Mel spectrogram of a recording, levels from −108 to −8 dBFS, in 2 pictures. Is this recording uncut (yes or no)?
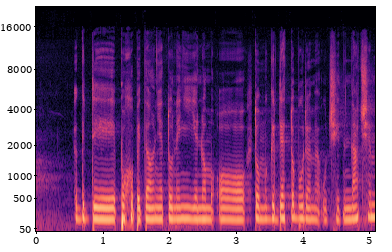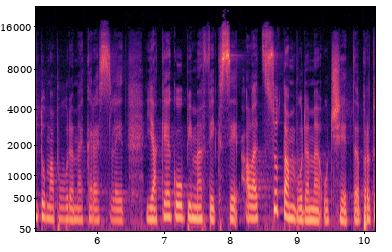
no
